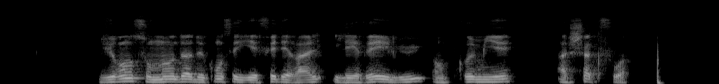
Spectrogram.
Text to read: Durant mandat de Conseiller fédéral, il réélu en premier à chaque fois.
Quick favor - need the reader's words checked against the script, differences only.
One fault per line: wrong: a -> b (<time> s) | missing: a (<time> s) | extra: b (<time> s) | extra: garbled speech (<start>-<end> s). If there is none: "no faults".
extra: son (1.4 s)
extra: est (3.5 s)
